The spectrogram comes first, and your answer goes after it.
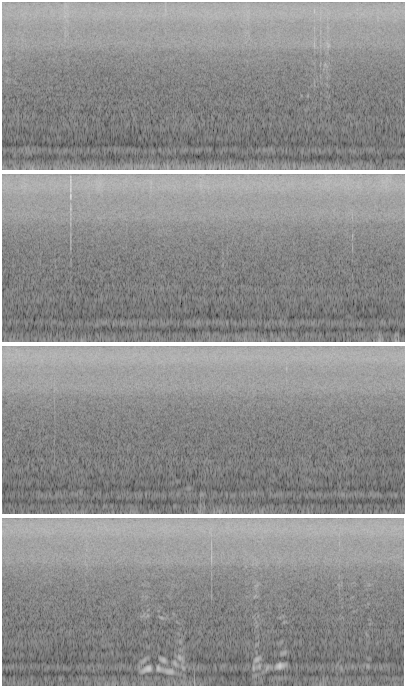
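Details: Honey bees make a continuous low droning hum throughout. Near the end, a couple of single bees pass close by, their buzz briefly sliding up and down in pitch.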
